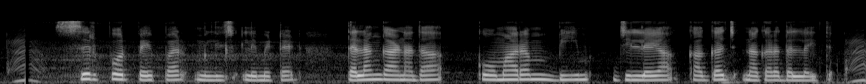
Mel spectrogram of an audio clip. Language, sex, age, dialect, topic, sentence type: Kannada, female, 18-24, Mysore Kannada, agriculture, statement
